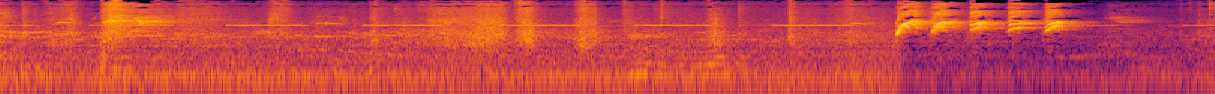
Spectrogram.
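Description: Birds chirping: a thin high note repeats about once a second. About six seconds in comes a loud, rapid run of about six sharp chirps lasting about a second.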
